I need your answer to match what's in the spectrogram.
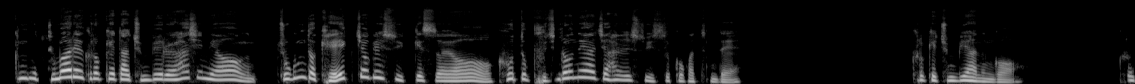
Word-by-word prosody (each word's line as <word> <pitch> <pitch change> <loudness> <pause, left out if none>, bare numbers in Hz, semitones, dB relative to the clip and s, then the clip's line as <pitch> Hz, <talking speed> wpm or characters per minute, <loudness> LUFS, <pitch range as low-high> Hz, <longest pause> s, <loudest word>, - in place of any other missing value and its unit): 근데 280 0 0
주말에 325 +7 +7
그렇게 265 -3 0
다 235 -2 +3
준비를 220 +2 +1
하시면 220 - 0 0.2
조금 275 +7 0
더 275 - +4
계획적일 285 - +2
수 250 - -7
있겠어요. 165 -6 0
그것도 245 - -2
부지런해야지 280 - -1
할 210 -3 -1
수 180 - -10
있을 160 +1 -7
것 150 - -7
같은데. 120 -5 -7 1.7
그렇게 195 -1 -2
준비하는 170 -6 +1
거 115 +1 -8 0.9
그렇 190 - -6
210 Hz, 285 characters per minute, -24 LUFS, 165-260 Hz, 1.7 s, 주말에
